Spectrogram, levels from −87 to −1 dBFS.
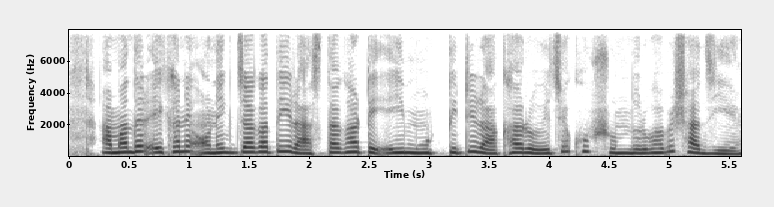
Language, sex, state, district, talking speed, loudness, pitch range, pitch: Bengali, female, West Bengal, Jalpaiguri, 140 wpm, -25 LUFS, 240-300 Hz, 265 Hz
